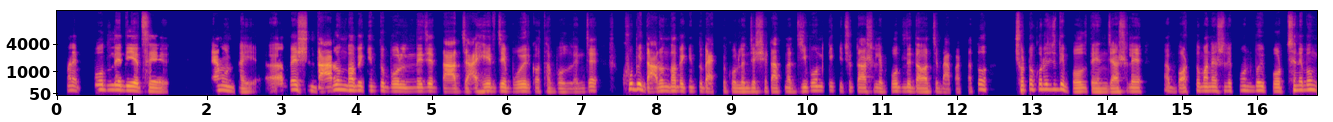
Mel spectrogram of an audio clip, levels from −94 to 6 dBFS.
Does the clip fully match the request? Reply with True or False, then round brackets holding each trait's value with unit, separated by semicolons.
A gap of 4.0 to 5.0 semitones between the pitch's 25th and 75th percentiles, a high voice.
False (4.3 semitones; 125 Hz)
